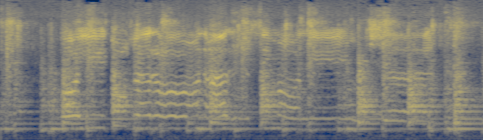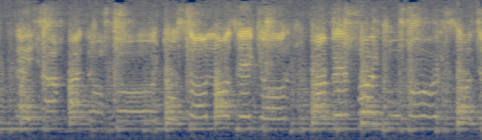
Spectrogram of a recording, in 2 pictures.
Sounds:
Music, Traditional music

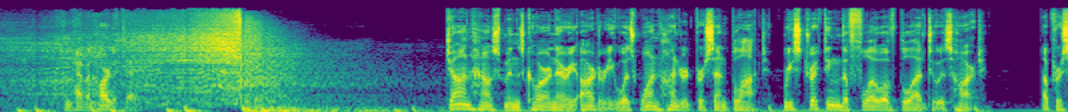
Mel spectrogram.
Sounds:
Speech, Music

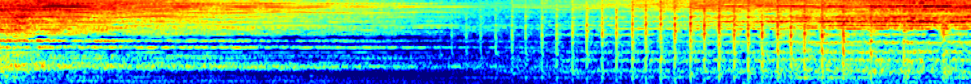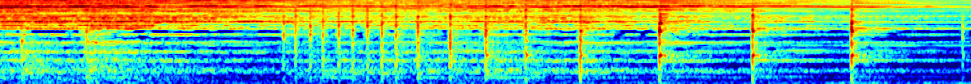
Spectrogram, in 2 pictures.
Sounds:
Music

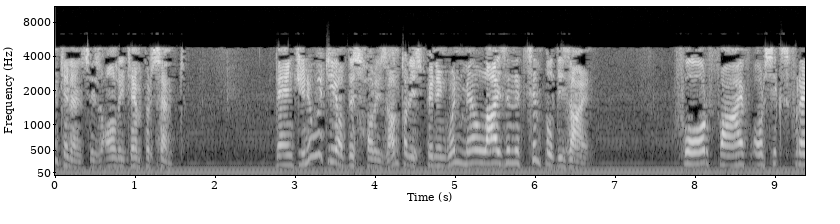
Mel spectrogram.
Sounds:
Speech

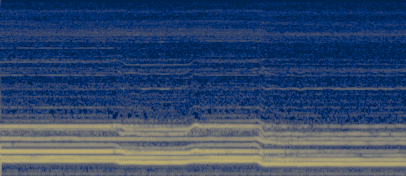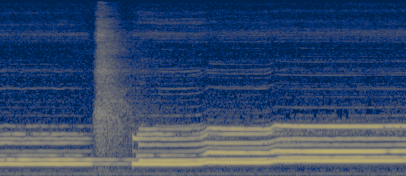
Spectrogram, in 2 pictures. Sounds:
Music

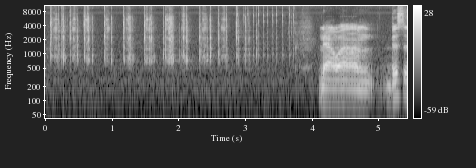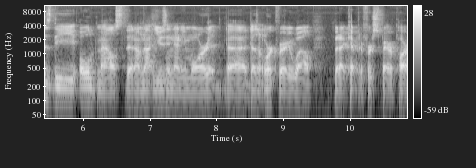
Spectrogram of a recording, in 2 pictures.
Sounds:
Speech

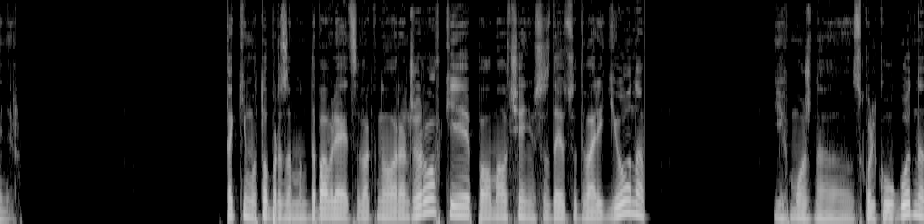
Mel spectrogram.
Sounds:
Speech

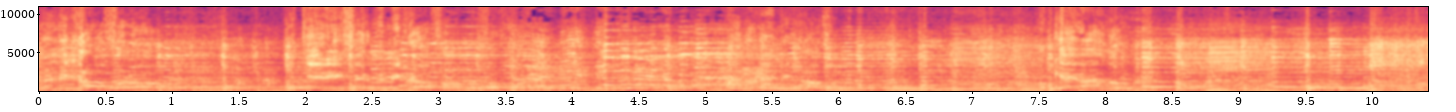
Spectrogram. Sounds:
Music, Musical instrument, Saxophone, Speech

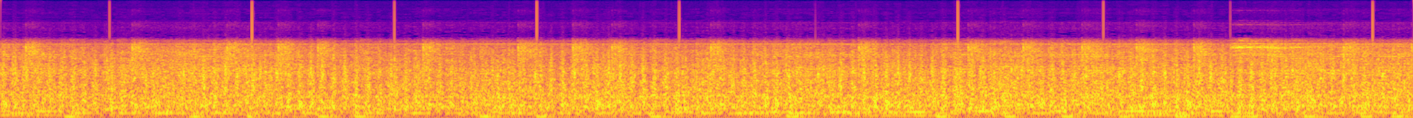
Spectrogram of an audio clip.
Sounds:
Vehicle, Music

